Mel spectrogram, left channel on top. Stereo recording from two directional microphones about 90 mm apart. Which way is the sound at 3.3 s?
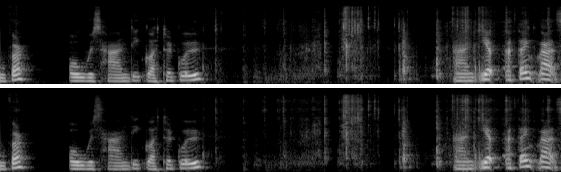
30° left (ahead or behind).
